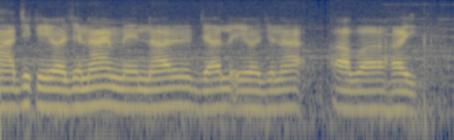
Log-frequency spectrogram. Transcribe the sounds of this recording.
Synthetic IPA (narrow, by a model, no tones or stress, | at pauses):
ad͡ʒəkjod͡ʒnamenəɾd͡ʒəljod͡ʒnaː | bəɦəj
